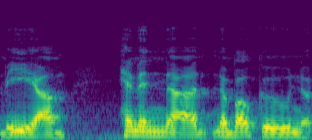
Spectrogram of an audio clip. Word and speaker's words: Nobuko: um him and uh naboku nobuko i think is how it say i keep saying it wrong um are married their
